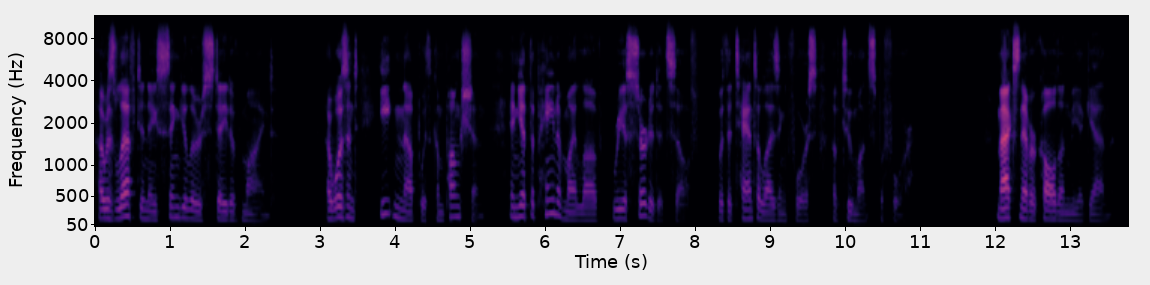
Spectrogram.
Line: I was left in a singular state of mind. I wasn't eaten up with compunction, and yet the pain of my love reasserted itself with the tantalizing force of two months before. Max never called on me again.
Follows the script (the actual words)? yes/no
yes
